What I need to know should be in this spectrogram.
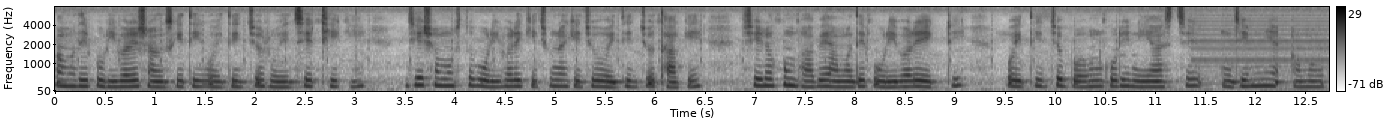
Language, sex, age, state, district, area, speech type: Bengali, female, 18-30, West Bengal, South 24 Parganas, rural, spontaneous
